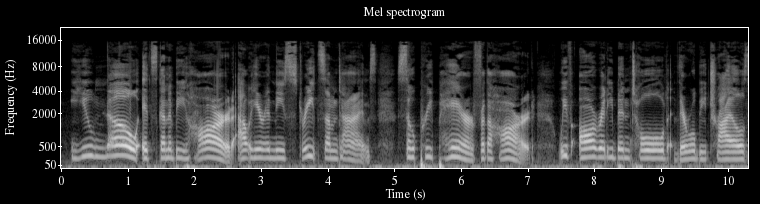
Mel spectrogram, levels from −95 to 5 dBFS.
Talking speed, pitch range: 150 wpm, 170-230 Hz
